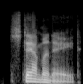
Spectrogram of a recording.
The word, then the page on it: staminate: American English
